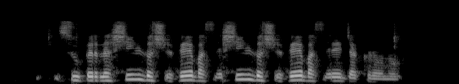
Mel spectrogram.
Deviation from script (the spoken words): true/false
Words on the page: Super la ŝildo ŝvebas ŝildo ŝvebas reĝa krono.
false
